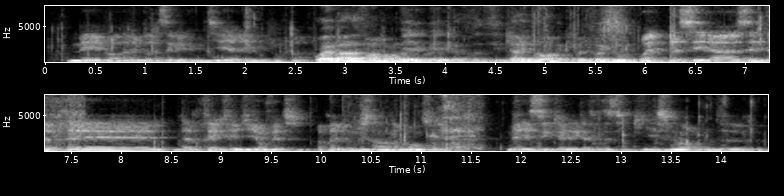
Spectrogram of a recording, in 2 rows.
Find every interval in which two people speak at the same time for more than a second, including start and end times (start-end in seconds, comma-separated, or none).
none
